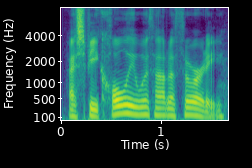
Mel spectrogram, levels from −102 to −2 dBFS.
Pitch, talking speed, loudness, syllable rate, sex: 135 Hz, 180 wpm, -15 LUFS, 6.6 syllables/s, male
